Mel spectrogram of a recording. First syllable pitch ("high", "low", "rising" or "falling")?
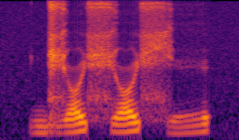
rising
